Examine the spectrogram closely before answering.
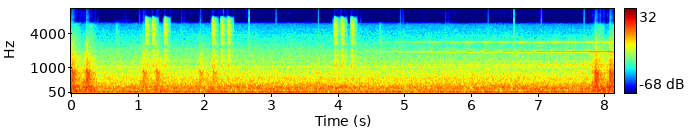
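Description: A tram rumbles steadily along rails.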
